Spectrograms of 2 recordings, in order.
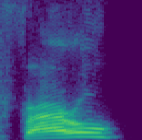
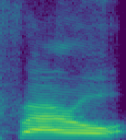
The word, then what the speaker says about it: Farrell: last name is it Farrell is that right yeah Farrell like uh Farrell's Ice Cream right Carl's okay all right thank you so much so we're here with Steve Farrell uh co-founder of humanities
